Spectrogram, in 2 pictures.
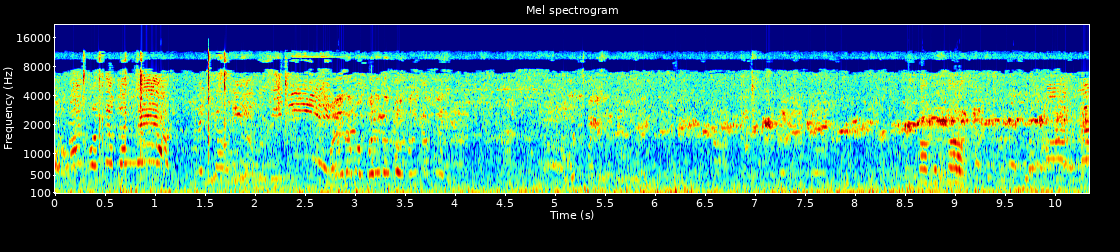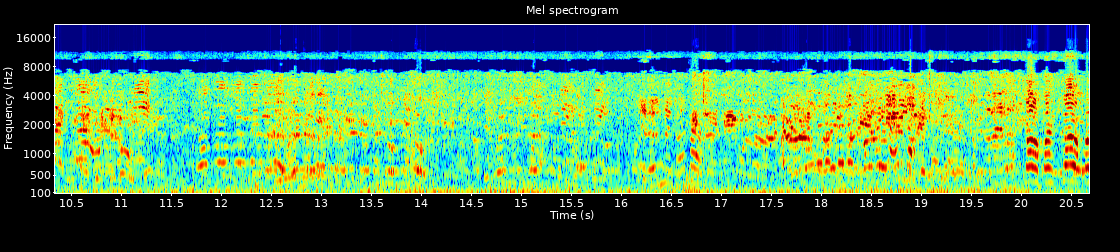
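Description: A group of people talking and calling over one another, over a steady low rumble.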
